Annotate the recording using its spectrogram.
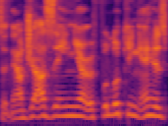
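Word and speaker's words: Jairzinho: I'm gonna butcher this name apparently it's jazzinho jasino is how you pronounce it now jarzinho if we're looking at his base and his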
